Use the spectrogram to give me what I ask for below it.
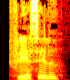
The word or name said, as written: flercellet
